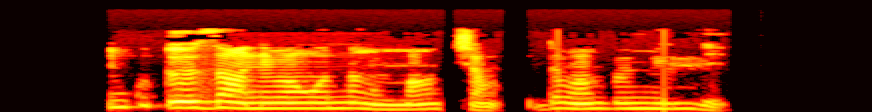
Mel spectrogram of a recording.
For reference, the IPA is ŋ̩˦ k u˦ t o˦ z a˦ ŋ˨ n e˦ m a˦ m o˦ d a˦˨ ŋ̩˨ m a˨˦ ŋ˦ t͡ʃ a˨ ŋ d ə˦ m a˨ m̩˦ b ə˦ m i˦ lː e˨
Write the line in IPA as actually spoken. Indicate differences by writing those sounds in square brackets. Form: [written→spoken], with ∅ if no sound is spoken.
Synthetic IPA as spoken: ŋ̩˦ k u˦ t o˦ z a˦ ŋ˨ n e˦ m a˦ [m→ŋ] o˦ [d→n] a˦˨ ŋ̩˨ m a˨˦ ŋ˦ t͡ʃ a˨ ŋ d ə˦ m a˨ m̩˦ b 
